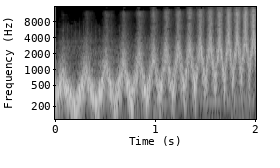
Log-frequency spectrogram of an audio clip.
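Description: Electronic music playback led by a synth riser: a stuttering pulse that speeds up and grows brighter as it builds.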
